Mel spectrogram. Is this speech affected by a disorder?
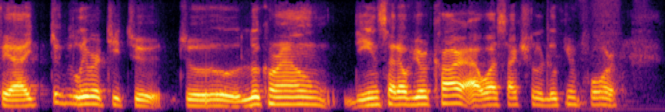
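No.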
